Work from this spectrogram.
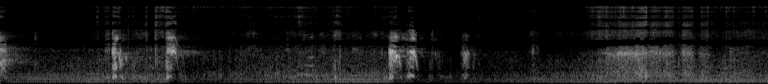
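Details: Three dogs, a Dalmatian, an American bulldog and a Chihuahua, playing in a backyard: paired quick barks in two bursts, then a softer muffled sound, with a person's voice and a steady background hum.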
